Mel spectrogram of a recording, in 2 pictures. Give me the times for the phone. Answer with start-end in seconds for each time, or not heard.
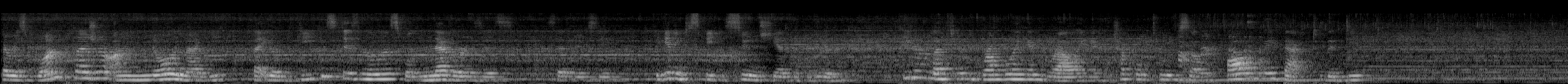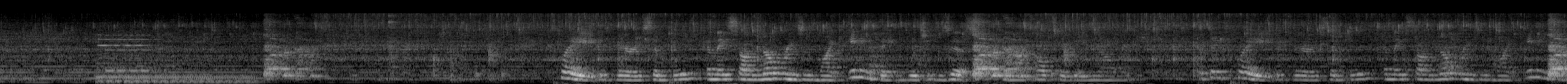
11.8-12.7, 16.6-18.2.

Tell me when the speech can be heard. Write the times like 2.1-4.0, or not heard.
0.0-13.7, 21.2-31.3.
